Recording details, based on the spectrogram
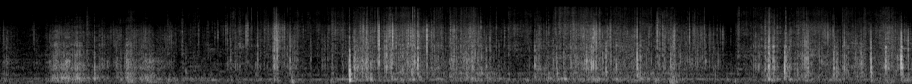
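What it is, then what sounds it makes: Dry sand-cement lump crumbling. Bare fingers squeeze and crumble a fist-sized solid lump of dry grey sand-cement mix in a green plastic bucket, letting grainy powder fall onto other lumps of the same material. The result is a steady, dry crunching and crackling with many quick, bright gritty snaps and a light sprinkling patter, growing louder in several bursts.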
